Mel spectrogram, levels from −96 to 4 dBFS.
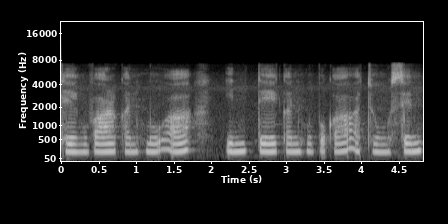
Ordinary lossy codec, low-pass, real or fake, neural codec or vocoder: none; 7.2 kHz; real; none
